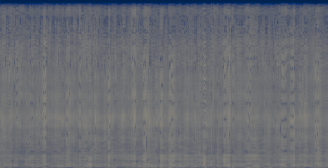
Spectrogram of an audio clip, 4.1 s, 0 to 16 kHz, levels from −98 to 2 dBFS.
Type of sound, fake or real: fake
